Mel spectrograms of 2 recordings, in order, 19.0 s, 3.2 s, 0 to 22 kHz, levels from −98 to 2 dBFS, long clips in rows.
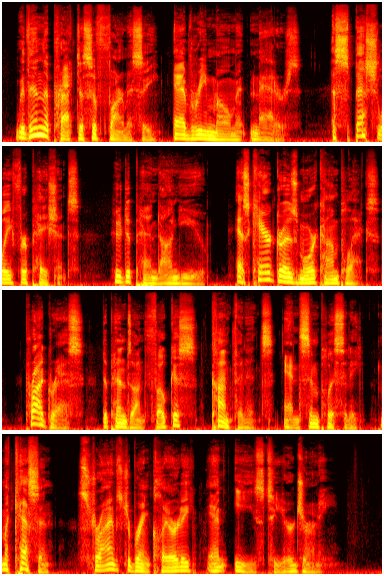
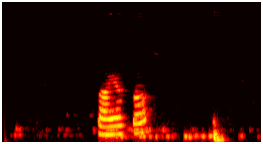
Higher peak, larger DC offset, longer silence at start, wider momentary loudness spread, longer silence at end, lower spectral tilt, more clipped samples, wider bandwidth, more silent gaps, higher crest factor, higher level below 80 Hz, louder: first, -8 dBFS vs -14 dBFS; neither; second, 0.15 s vs 1.2 s; second, 12 LU vs 21 LU; first, 0.75 s vs 0.45 s; second, -4 dB/octave vs -13 dB/octave; neither; first, over 20 kHz vs 2.6 kHz; second, none vs 2.21-2.26 s; about the same, 16 dB vs 20 dB; first, -40 dBFS vs -50 dBFS; first, -25 LUFS vs -29 LUFS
